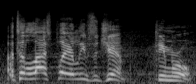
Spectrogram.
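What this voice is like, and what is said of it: Loud yelling like a coach. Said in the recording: “like a coach yelling, but like all of his lines are sound like a coach yelling”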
